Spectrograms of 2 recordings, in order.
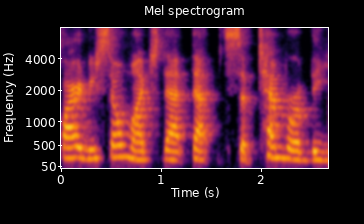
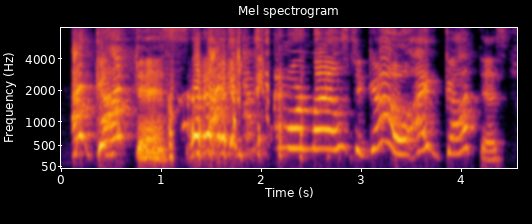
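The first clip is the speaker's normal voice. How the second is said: high, loud, laughing yell of triumph; retold shout of triumph, pitched way up; triumphant cheer; 12 semitones higher, 4 dB louder than usual. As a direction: crow it out with a laugh. Retold triumphant cry at mile thirty.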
